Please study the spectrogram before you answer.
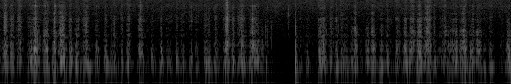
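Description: A ballpoint pen doodles and scribbles on the top of a large corrugated cardboard box, cross-hatching with quick scratching strokes. The close, quiet sound is a dense run of dull, low scratching and rasping that continues throughout, with a brief lull around the middle before the strokes pick up again.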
